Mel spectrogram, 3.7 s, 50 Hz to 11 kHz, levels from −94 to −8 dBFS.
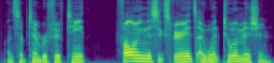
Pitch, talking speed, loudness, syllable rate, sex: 120 Hz, 180 wpm, -18 LUFS, 6.3 syllables/s, male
